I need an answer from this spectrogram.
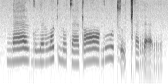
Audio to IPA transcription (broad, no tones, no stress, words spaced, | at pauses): næːɭɡuliɭ lˠoʈnot̪æːʈ ɒː ɡuːʈzṵlʲǁʰær æ̰r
